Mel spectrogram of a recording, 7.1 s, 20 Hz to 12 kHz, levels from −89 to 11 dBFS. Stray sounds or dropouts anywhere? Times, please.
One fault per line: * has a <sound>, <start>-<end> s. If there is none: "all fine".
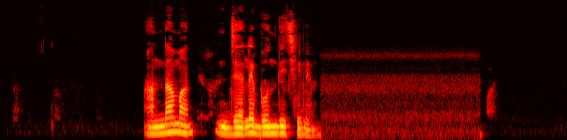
all fine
